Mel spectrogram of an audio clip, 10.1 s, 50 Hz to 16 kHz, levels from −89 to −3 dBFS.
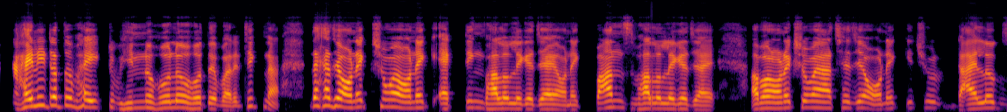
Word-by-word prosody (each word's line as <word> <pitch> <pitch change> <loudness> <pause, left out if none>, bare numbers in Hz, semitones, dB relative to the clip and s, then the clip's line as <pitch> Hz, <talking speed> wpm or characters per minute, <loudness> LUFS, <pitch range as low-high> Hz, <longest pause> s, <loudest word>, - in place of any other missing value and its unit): কাহিনীটা 275 +5 +6
তো - - 0
ভাই 225 0 +4
একটু 215 - -15
ভিন্ন 190 +3 -6 0.2
হলেও 200 +1 +1
হতে 180 -1 -1
পারে, 130 0 -1
ঠিক 255 -2 -4
না? - - 0 0.4
দেখা 260 0 +3
যায় 245 - +6
অনেক 220 +1 +2
সময় 230 -2 +2
অনেক 200 +1 +2
অ্যাক্টিং 170 +5 -1 0.2
ভালো 165 +1 +3
লেগে 165 -1 +1
যায়, 160 -1 +3
অনেক 145 -1 -6 0.2
পাঞ্চ 210 +3 +2 0.2
ভালো 175 0 +2
লেগে 165 0 +2
যায়। 135 -1 -1 0.4
আবার 185 +3 +4
অনেক 200 +1 +2
সময় 205 -1 +2
আছে 200 +1 -10
যে 195 - -2 0.2
অনেক 175 +3 -6
কিছুর 195 +1 -15 0.3
ডায়ালগস 175 +1 0
195 Hz, 190 wpm, -23 LUFS, 170-210 Hz, 0.4 s, কাহিনীটা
